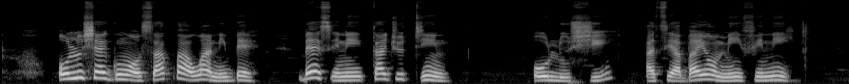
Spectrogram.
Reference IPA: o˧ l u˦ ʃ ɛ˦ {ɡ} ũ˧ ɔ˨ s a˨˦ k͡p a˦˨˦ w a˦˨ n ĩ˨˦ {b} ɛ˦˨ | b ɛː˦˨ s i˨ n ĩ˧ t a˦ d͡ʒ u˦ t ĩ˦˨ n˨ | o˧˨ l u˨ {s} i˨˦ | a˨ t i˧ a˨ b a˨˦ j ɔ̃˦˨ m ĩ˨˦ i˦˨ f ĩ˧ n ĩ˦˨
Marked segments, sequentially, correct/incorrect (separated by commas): correct, correct, incorrect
